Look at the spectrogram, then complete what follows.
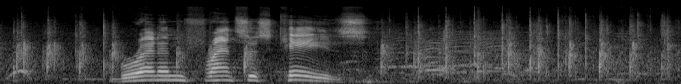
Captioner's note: audience claps and cheers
